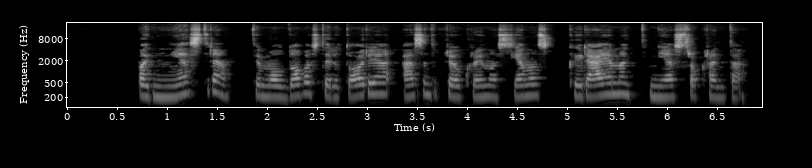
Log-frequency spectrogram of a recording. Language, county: Lithuanian, Kaunas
